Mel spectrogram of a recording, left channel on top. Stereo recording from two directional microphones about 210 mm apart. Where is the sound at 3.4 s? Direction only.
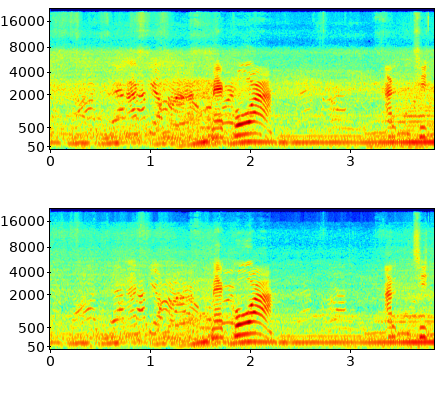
20° right (ahead or behind).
